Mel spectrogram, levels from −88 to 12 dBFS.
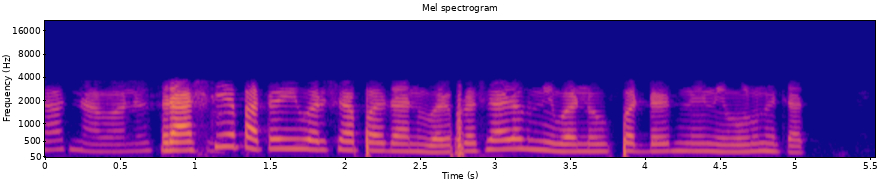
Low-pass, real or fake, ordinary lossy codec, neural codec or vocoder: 3.6 kHz; real; Opus, 32 kbps; none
